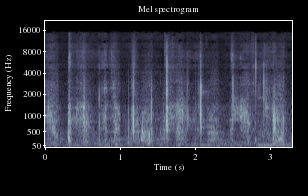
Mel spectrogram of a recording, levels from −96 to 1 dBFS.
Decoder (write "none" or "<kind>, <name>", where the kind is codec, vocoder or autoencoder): codec, SNAC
